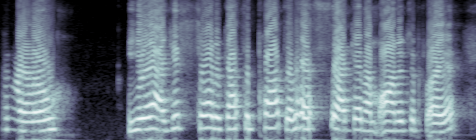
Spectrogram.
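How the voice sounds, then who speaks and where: A woman's voice: on the high side, fairly even intonation, normal speed, clear, resonant tone, rough recording. A woman, a theater actor, giving a casual self-introduction.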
